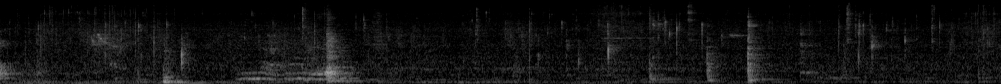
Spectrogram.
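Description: Cauliflower pakoras fry in hot oil, a low, soft sizzle with scattered crackles and a few clinks from stirring, fairly quiet throughout.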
